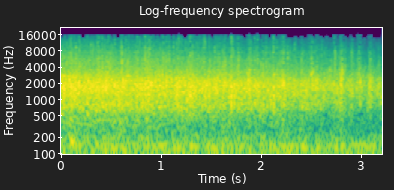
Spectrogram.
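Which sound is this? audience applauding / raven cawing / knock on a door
audience applauding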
